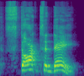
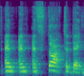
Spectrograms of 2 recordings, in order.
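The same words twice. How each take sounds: First: Slow, punched "Start today." with weight on "Start"; emphatic urging. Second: Said in the usual way. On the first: Acted. Preacher urging the congregation to act, slow and emphatic. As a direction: drag out "Start today." and land hard on "Start".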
